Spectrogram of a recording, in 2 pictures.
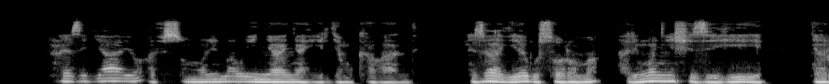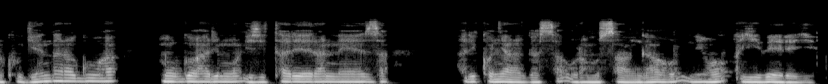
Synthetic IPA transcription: neziɾɟaːjo̞afi̥sumuɾimawiːɲaːɲahiɾɟamukʰaβaːndi | nizihaɡiːɾe̞ɡuso̞ɾo̞ma | haɾimŋo̞ɲiːnʃizihije̞ | ɲaɾukʰuɡe̞ːndaɾaɡuha | mubɡo̞haɾimŋo̞izitʰaɾe̞ɾane̞ːza | aɾikʰo̞ɲaɾaɡasauɾamusaːŋɡaɦo̞niho̞ajiβe̞ɾe̞je̞

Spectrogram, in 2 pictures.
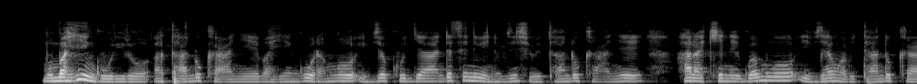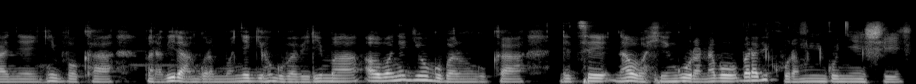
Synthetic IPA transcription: mumaɦiːŋɡuɾiɾo̞ʔatʰaːndukʰaɲe̞βahiːŋɡuɾamŋo̞ʔivjo̞kuɟande̞t͡se̞niβiːn̥uvjiːnʃiβitʰaːndukʰaɲe̞ | haɾakʰe̞ne̞ɡwamŋo̞ivjaːmŋaβitʰaːndukʰaɲe̞ŋ̥ivukʰaβaɾaβiɾaːŋɡuɾamuβaɲaɡiɦuɡuβaβiɾimaːβoβaɲaɡihuɡuβaɾuːŋɡukʰande̞t͡se̞naβo̞βahiːŋɡuɾanaβo̞βaɾaβikʰuːɾamŋiːŋɡuɲiːnʃi

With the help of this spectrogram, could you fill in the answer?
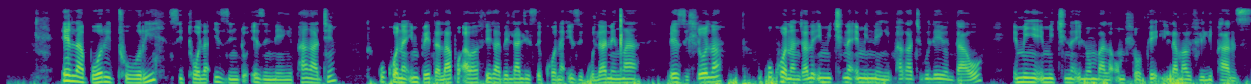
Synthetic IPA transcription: ɛlab̥ʱoritʰorisitʰɔlaʔizintʼɔʔezineŋipʰaɣaːtʰi | ɣukʰɔnaʔimib̥ʱɛd̥ʱalapʰɔʔa̰βafiɣaβɛlalisɛkʰɔnaʔiziɡ̥ʱulanɛŋ͡ǁaβeziɬɔːlaɣukʰɔnand͡ʒʱalɔʔimit͡ʃʼinaʔemineŋipʰaɣatʰiɣulɛjɔndʱawɔ | emiɲɛimit͡ʃʼinaḭlom̩βala̰ʔo̰m̩ɬɔpʰɛʔḭlamavilipʰaːnt͡sʼi̥

